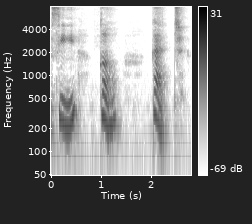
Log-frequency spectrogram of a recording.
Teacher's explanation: ये क वो वाला क पूरा क नहीं है, ख मिक्स गले से बोलेंगे.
